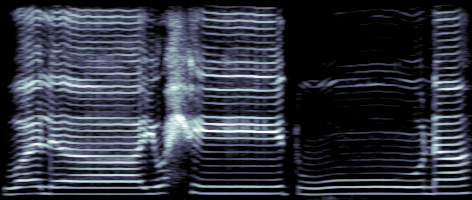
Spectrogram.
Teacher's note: توا حروف مستعلیہ میں سے ہے، اس کو پر بھی ہم نے پڑھنا ہے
